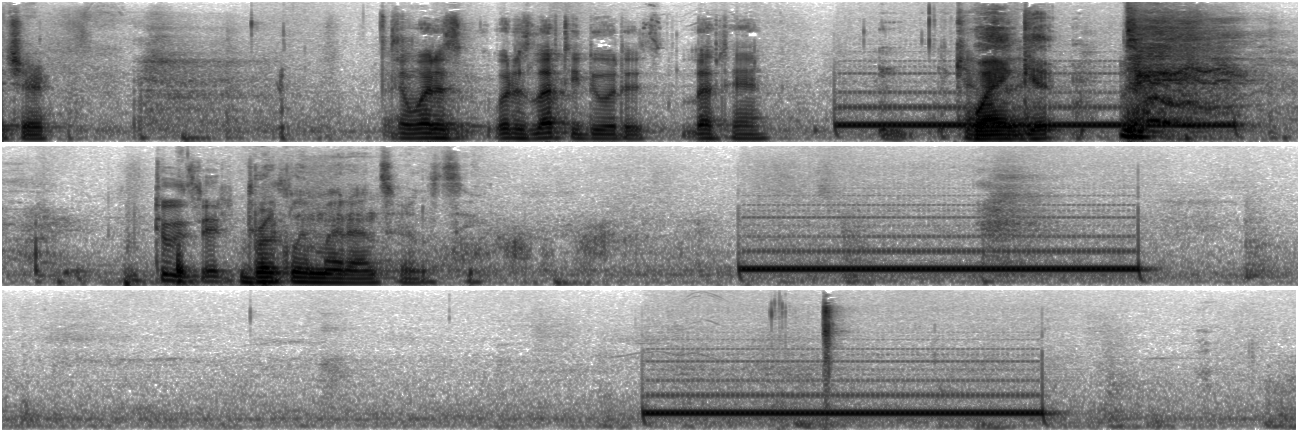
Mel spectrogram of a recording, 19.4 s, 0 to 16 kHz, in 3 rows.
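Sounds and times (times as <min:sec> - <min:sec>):
speech: 0:00.0 - 0:00.5, 0:02.0 - 0:06.0, 0:07.2 - 0:09.0
ringback tones of an unanswered outgoing phone call: 0:04.2 - 0:05.8, 0:10.2 - 0:12.2, 0:16.2 - 0:18.2.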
